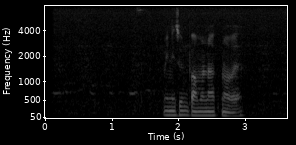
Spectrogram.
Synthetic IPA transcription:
minisunpamanaːknɔʋɛ

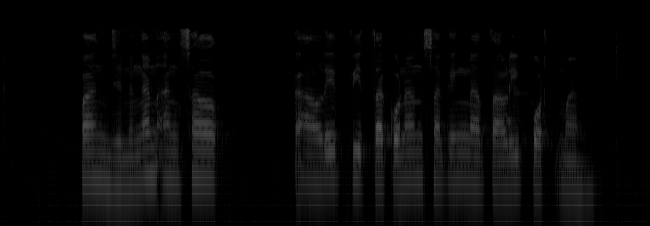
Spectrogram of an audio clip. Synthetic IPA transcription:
paɲd͡ʒənəŋanʔaŋsal | kalepit̪akonansakɪŋnat̪alipɔrt̪̚man

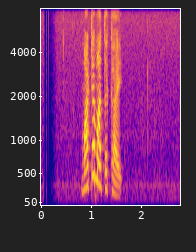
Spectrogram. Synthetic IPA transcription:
maʈəmat̪əkaj

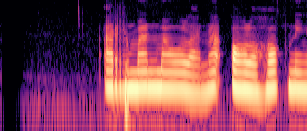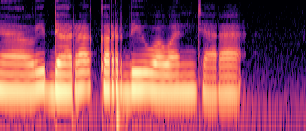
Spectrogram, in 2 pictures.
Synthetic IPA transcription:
ʔarmanmaulanaʔɔlɔɦɔk̚niŋalidaɾakərdiwawaɲt͡ʃaɾa

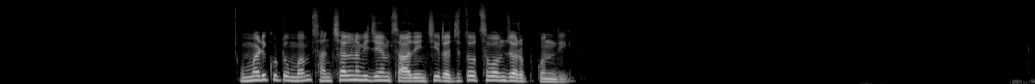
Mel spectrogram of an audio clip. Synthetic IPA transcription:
umːɐɽikuʈumbɐmsɐɲt͡ʃɐlɐɳɐʋid͡ʒɐjɐmsaːd̪ʱiɲt͡ʃiɾɐd͡ʒɐt̪ɔːt̪sɐʋɐmd͡ʒɐɾupu̥kund̪ḭ

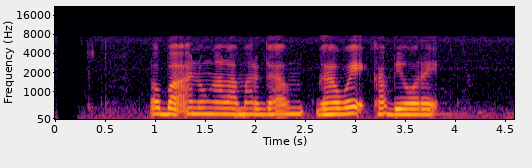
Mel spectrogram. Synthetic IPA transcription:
lɔbaʔa̰nuŋalamarɡawɛʔkabiɔɾɛʔ

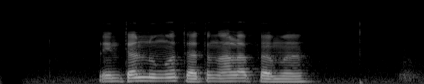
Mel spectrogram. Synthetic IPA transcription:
lind̪anːuŋɔd̪̥ä̤t̪əŋalab̥a̤ma

